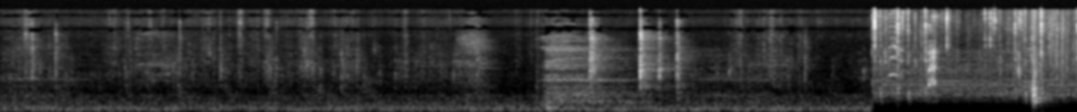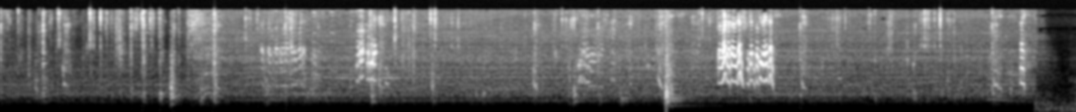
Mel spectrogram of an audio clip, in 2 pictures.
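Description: Ratchet wrench driving down the flywheel bolts on the crankshaft, with sharp clicks and light metallic clinks of socket and bolts, and two louder bursts of ratchet clicking in the second half. The first few seconds hold only faint handling sounds as the bolts are threaded by hand.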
